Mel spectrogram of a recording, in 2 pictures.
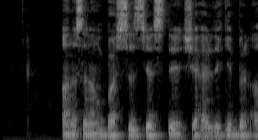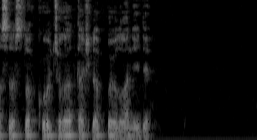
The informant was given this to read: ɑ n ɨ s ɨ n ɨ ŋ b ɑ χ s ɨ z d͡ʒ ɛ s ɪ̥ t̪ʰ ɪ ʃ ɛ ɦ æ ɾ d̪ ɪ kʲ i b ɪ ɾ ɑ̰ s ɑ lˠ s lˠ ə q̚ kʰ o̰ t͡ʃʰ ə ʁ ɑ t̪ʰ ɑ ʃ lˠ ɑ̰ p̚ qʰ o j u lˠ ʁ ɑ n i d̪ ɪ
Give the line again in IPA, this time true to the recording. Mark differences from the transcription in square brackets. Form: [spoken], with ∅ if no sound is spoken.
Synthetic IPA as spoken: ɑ n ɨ s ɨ n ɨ ŋ b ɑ [ʃ] s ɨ z d͡ʒ ɛ s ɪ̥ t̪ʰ ɪ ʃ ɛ ɦ æ ɾ d̪ ɪ kʲ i b ɪ ɾ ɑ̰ s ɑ [∅] s lˠ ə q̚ kʰ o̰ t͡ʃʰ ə ʁ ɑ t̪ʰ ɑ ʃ lˠ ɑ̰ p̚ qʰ o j u lˠ ʁ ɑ n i d̪ ɪ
